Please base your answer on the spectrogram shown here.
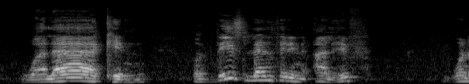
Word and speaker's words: ولكن: You say ولكن, but you don't write it like that.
